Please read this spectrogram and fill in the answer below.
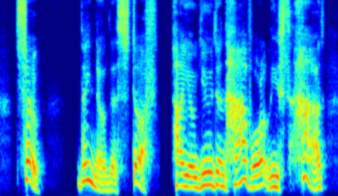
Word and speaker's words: Taiyo Yuden: Japanese brand named, well, it looks like Taiyo Yuden to my English eyes. Actually, it's pronounced Hiyo Yuden.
